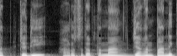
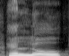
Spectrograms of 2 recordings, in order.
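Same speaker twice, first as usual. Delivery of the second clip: "Hello" pitched higher and exasperated; a bigger, more incredulous "Hello"; sarcastic hello; 4 semitones higher than usual. Real, not acted. Mocking candlestick believers, higher exasperated hello.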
